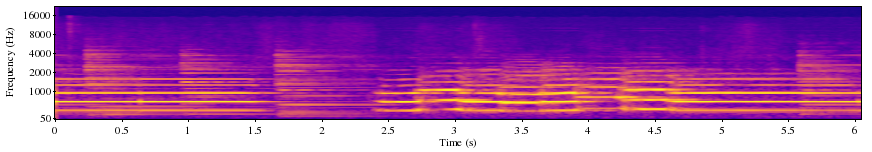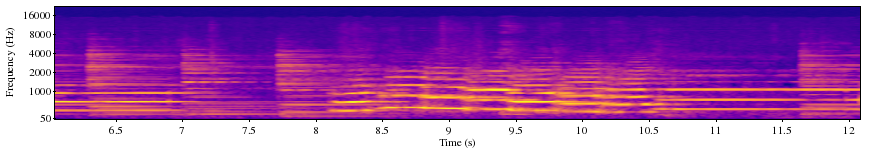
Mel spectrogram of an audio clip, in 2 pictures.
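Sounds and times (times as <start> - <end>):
french horn solo: 0.0 - 1.7, 2.4 - 7.2, 8.1 - 12.0.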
